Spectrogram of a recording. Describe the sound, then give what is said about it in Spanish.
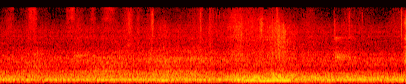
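A car driving alone at night: a continuous engine and road drone that swells slightly midway and then settles back to an even level. “¿Quieres saber qué hago yo por aquí? ¿En plena noche conduciendo solo?”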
